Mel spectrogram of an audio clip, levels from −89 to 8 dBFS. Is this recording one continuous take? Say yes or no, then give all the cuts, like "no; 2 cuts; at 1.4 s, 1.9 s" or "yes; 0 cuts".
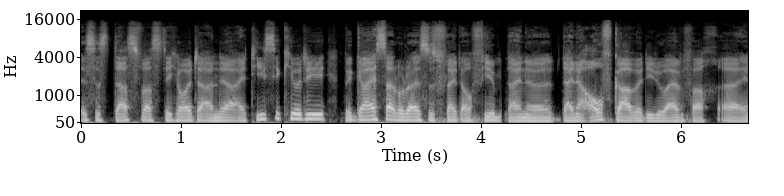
no; 2 cuts; at 2.5 s, 4.2 s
